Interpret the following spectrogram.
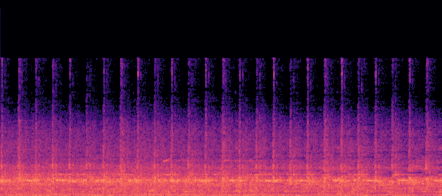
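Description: Paper bag making machine running at production speed: a steady mechanical clatter with a fast, regular beat of repeated strokes.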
